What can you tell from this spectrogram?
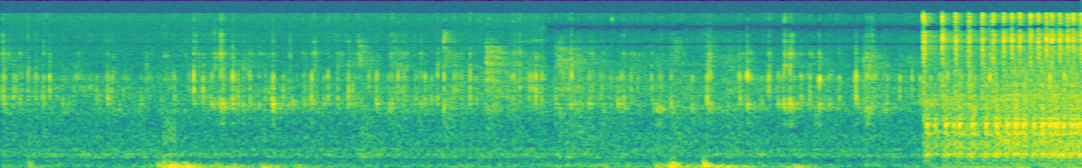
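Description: Gaggia espresso machine's vibratory pump starting up about six seconds in and buzzing steadily as the shot continues, after a quiet stretch with a couple of soft low thumps.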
